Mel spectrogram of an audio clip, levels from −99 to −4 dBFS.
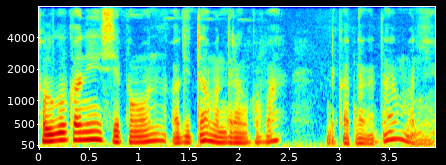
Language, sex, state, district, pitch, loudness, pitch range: Garo, male, Meghalaya, South Garo Hills, 120 Hz, -17 LUFS, 105-145 Hz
